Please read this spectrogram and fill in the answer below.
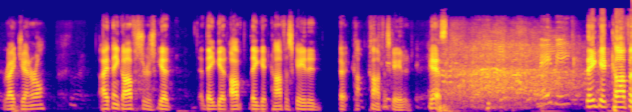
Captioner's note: audience laughs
